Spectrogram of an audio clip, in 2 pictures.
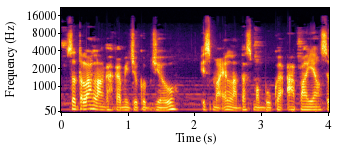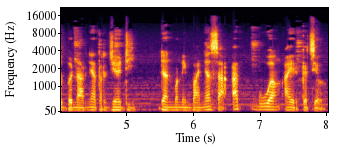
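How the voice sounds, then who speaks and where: A man telling a horror story in measured, suspenseful scripted narration, with music playing behind. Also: lowish voice, fairly even intonation, fairly bright tone.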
